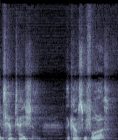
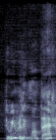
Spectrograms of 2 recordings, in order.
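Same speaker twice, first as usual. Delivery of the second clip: usual speaking voice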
